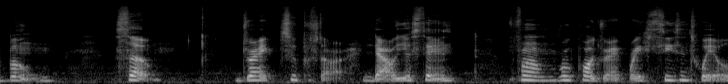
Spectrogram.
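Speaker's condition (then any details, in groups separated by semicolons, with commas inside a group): Cerebral palsy; speech is not the best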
